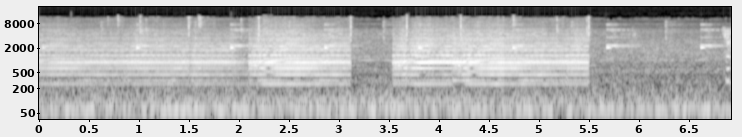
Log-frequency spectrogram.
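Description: A locomotive horn in the Train Sim 2015 simulator, run at night, sounds as two long sustained chord blasts with a short gap between them over a steady low rumble of the train's running noise.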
